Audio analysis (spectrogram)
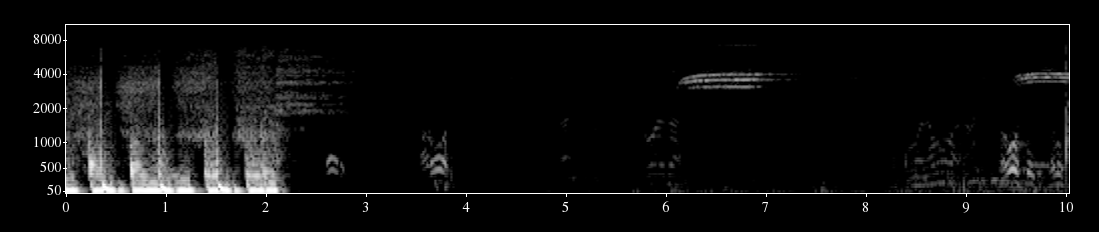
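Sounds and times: referee's whistle blast: 9.5s - 10.0s.

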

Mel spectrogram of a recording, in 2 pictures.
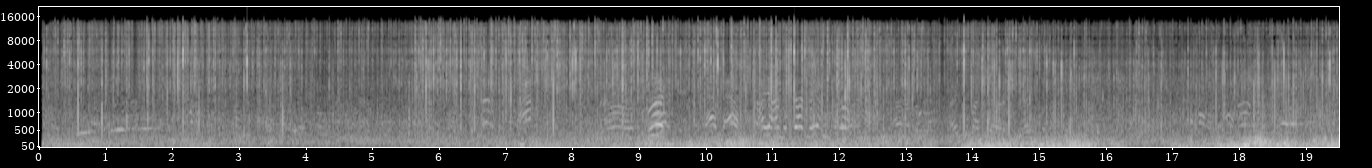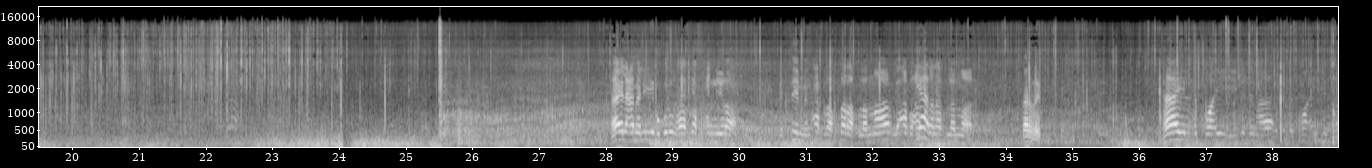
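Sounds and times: fire crackling: 0.0s - 38.9s
faint voices: 0.4s - 16.4s, 28.0s - 38.9s.

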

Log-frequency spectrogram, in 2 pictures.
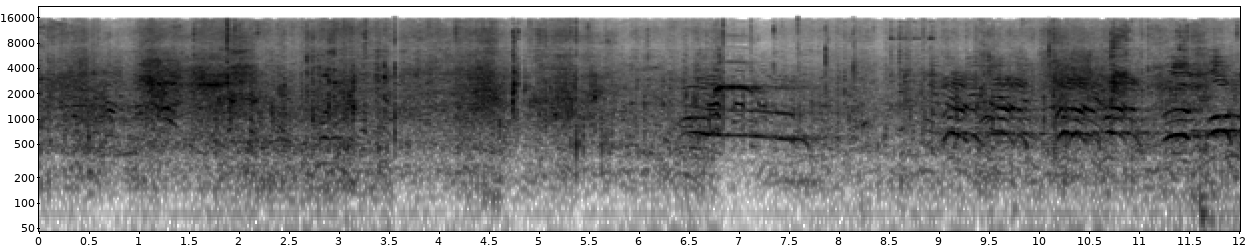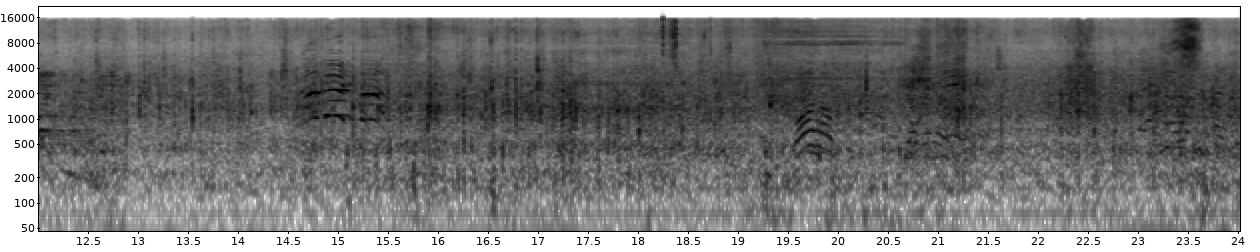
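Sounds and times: skates scraping on ice: 0.0s - 24.0s
players shouting: 8.9s - 12.3s.

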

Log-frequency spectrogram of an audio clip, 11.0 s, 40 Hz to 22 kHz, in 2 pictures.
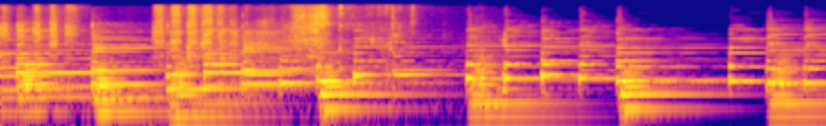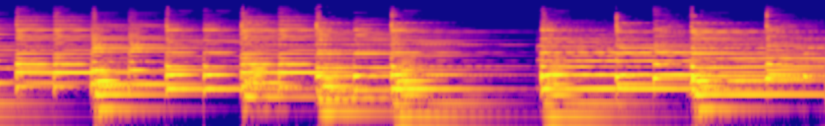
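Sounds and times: cloth rag rubbing wood: 0.0s - 2.8s
plucked-string background music: 0.0s - 11.0s.

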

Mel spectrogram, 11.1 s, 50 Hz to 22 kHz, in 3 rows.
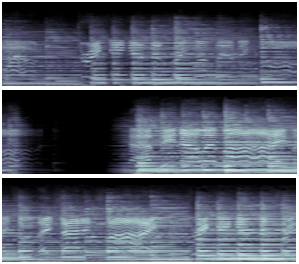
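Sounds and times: hymn singing: 0.0s - 4.1s, 5.2s - 11.0s.

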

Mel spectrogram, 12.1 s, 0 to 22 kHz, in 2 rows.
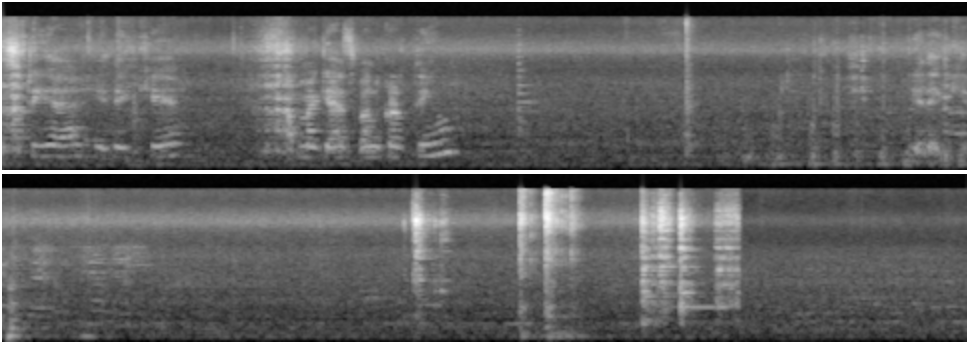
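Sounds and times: pot and utensils knocking: 4.6s - 6.6s, 8.6s - 10.7s.

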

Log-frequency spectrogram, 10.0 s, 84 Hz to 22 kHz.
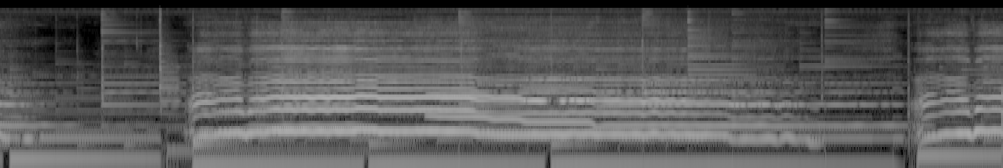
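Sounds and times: voices singing in harmony: 0.0s - 0.7s, 1.9s - 10.0s.

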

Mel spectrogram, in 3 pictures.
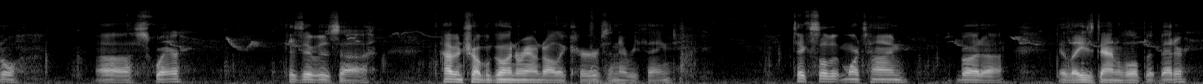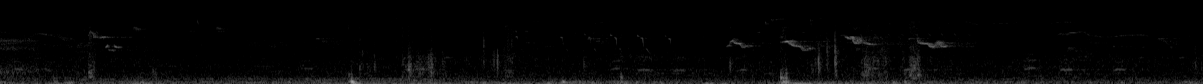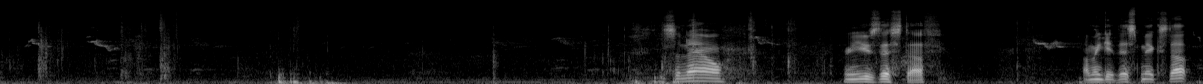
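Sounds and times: birds chirping: 0.0s - 36.0s.

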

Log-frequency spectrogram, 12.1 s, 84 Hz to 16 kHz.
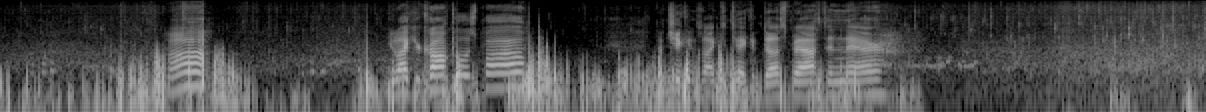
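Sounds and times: fountain water trickling: 5.4s - 6.6s, 7.2s - 12.0s.

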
